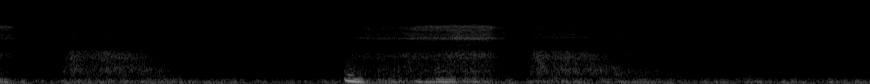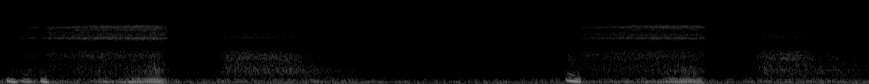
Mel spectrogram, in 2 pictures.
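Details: Hulk, an American Bully, happiest when sleeping, snores steadily: about four cycles roughly every five to six seconds. Each is a brief harsh snort and a low buzzing rattle, then a quieter hissing exhale.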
